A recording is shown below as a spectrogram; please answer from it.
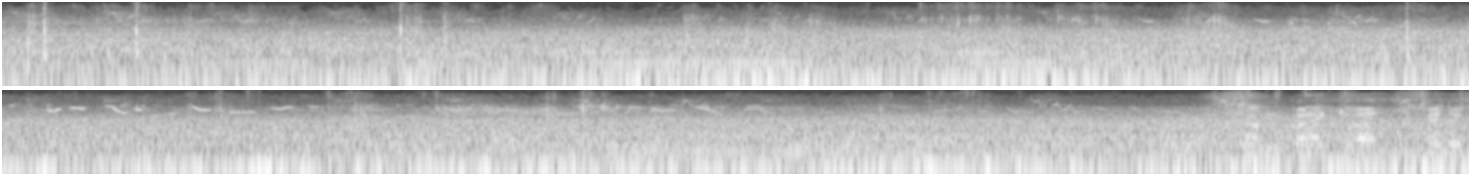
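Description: Wind rumbling on the microphone over water lapping against an inflatable boat's hull, with a steady low hum running underneath.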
